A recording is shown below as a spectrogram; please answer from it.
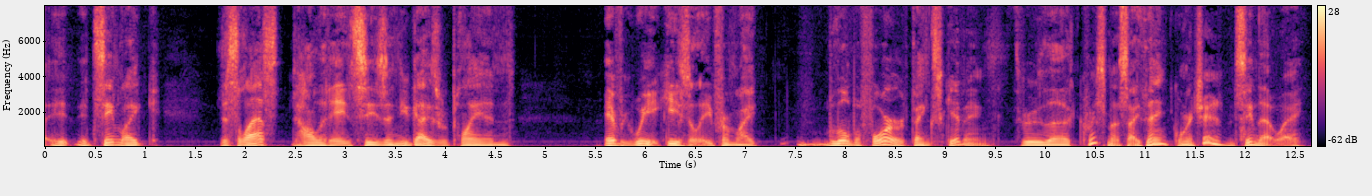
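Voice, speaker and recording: A man's voice: fairly low pitch, big pitch swings, measured pace, creaky, darkish tone, husky, dry recording. A man co-hosting a podcast interview, asking questions in a friendly, chuckling way. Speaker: podcast co-host. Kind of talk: casual interview chat.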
